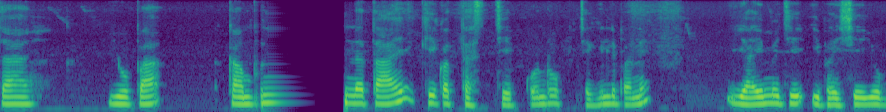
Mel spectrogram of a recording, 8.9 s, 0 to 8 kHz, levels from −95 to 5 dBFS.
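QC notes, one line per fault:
2.56–2.62 s, short concealed packet loss: about 40 ms failed to arrive and was filled by extending the preceding speech, heard as a brief smear.
2.68–3.45 s, long network dropout: the last sound stretches into a fading buzz, then about 0.39 s of silence before speech resumes, that stretch lost, likely to a network outage.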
